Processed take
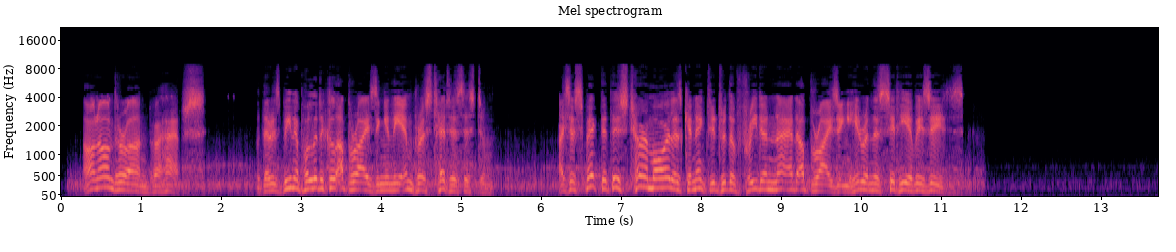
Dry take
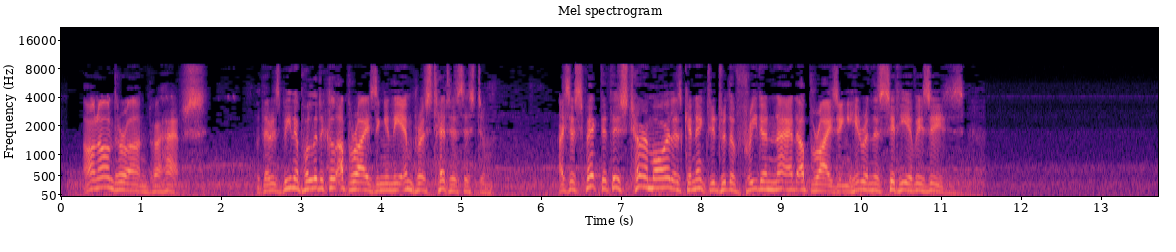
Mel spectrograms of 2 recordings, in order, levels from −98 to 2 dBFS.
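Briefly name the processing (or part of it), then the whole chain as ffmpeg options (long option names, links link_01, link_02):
DJ mixer with the lows and highs turned down: -filter_complex "[0:a]anlmdn=0.398,acrossover=split=160 5000:gain=0.1 1 0.0631[link_01][link_02][link_03];[link_01][link_02][link_03]amix=inputs=3:normalize=0,alimiter=limit=-16.5dB:level=0:latency=1:release=55"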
